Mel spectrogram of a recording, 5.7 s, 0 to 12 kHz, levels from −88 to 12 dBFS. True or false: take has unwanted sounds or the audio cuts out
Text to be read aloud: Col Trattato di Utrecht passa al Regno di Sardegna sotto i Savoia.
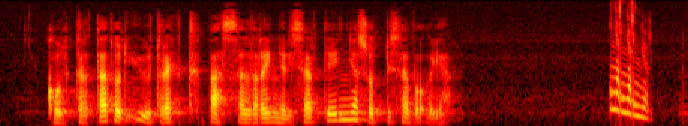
true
